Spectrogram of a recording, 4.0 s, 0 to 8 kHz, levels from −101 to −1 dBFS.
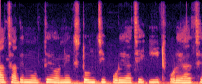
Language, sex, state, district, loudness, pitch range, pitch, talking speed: Bengali, female, Odisha, Malkangiri, -13 LUFS, 200-215 Hz, 205 Hz, 150 wpm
